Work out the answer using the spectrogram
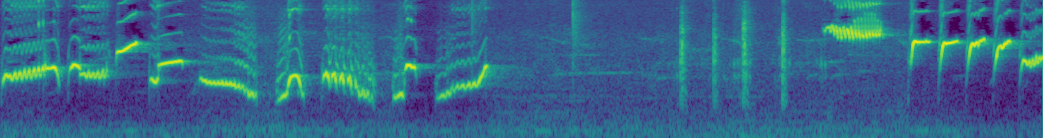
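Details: Competitive singing by a white-rumped shama, tail flicking as it sings: a loud cascade of liquid, swooping whistles, a pause with a few clicks, then a high burst and a run of quickly repeated falling notes.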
